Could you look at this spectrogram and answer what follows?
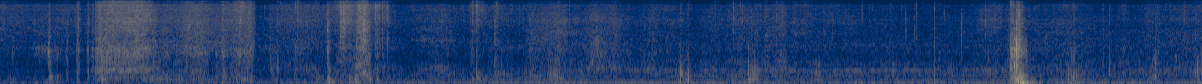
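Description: Coat fabric rustling, then footsteps crunching in fresh snow, with one loud thump about ten seconds in.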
